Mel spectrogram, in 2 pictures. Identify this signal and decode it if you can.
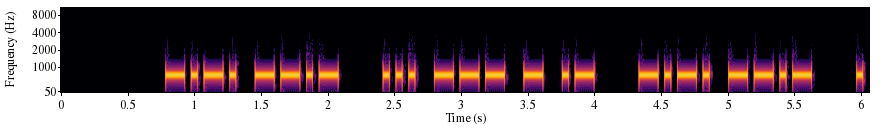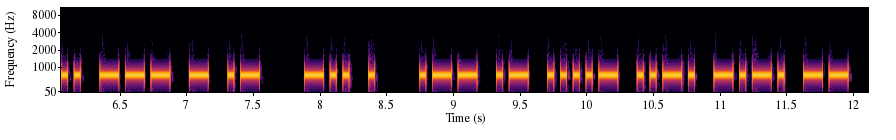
Morse code, heard as a keyed tone, about 25 wpm, 690 Hz. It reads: CQ SOTA CQ SOTA DE WA4FCM
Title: SOTA QSO Practice 25wpm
